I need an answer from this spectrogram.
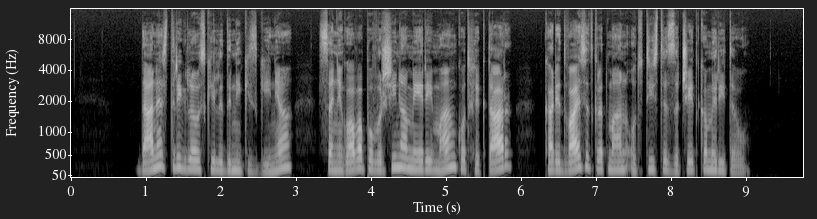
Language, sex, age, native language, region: Slovenian, female, 30-49, Slovenian, Central Slovenia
